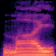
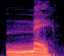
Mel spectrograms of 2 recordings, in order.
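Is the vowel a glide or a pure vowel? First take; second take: glide; pure vowel. First: The vowel glides like English 'my'. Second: The vowel is a single open e sound. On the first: The speaker calls it wrong. "the English way" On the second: The speaker calls it right. "really open e"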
